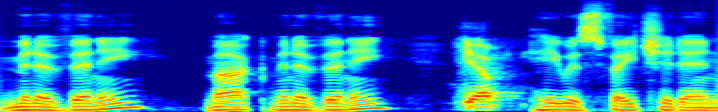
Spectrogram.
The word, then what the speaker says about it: Minervini: already kind of mentioned, Mark, how do I pronounce his last name? Minervini? Mark Minervini?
